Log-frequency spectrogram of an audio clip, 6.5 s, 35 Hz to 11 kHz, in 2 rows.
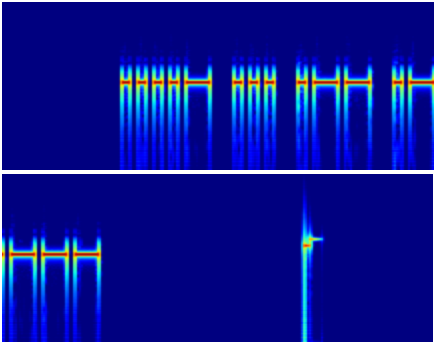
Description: Morse code, heard as a keyed tone, about 20 wpm, 700 Hz. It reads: 4SW1
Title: Four Challenging Letter-Number Combinations 20wpm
